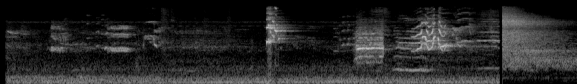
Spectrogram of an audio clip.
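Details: A Swainson's lorikeet gives shrill, grating screeches in short bursts at irregular intervals, ending in a brief rush of noise.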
